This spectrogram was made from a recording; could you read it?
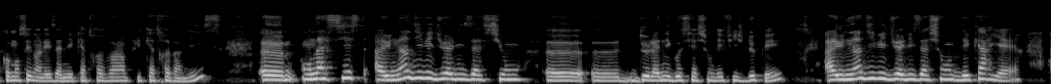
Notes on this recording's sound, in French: lors d’une rencontre en visio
